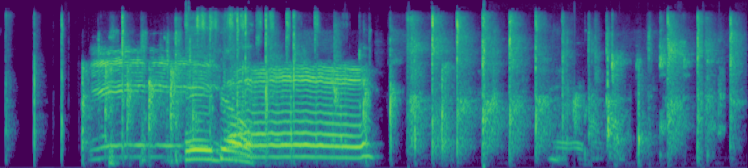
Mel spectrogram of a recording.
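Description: Participants in an online meeting for a global governance award clap with microphones unmuted: a sustained tonal sound with cheering voices, then scattered, uneven claps and taps from several people.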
